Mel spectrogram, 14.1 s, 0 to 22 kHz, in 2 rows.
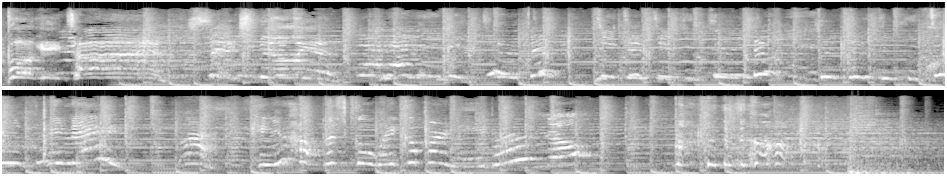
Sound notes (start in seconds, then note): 2.8 making music noises together; 11.8 laughing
